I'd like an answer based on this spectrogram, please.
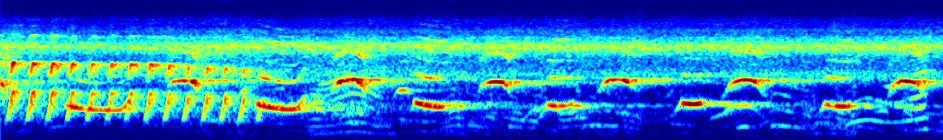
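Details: A gibbon at Angkor, moving about, gives a fast series of clear, rising whoops, each note swooping upward.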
